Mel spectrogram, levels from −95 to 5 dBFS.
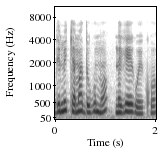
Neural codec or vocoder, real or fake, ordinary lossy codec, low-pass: none; real; none; 7.2 kHz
